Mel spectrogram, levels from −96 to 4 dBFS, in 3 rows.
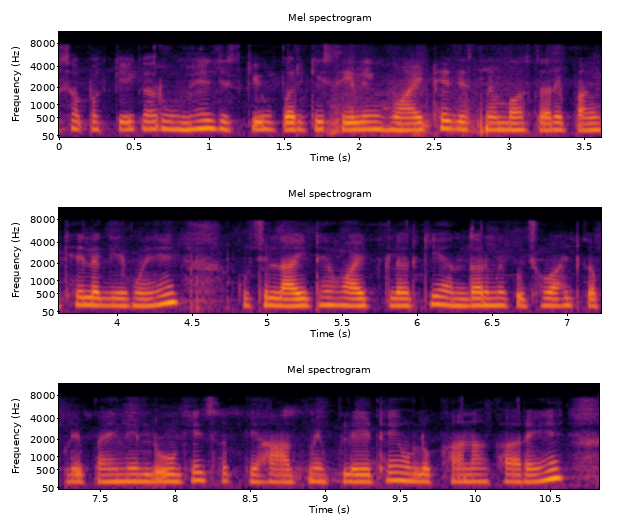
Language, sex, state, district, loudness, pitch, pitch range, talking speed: Hindi, female, Chhattisgarh, Kabirdham, -27 LUFS, 185 Hz, 180-190 Hz, 240 wpm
